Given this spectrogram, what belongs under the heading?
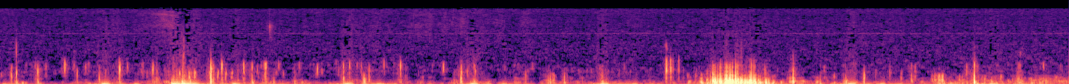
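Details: Hunger stomach growl recorded for ASMR: low, irregular gurgles and rumbles with a longer growl midway; normal borborygmi.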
